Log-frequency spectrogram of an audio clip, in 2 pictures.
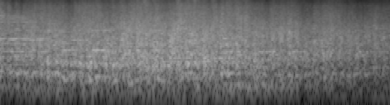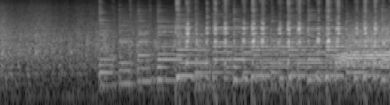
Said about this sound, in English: Chugga, chugga, chugga, chugga, chugga, chugga up the hill. Puffin' and a chuggin', you know that engine will reach the summit and go down the other side.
